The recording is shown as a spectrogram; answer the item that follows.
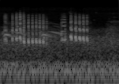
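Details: Sandhill cranes heard at a distance on a frosty, cold Florida morning with snow-like frost on the ground, jumping about; two bursts of rolling, rattling, trumpet-like calls of about eight quick pulses each, over a low rumble of wind.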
